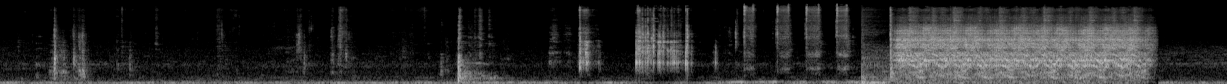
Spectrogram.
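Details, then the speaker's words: The 800 on the starter: it churns steadily at about four beats a second with more power but never catches; cylinder one reads about 70. It later fired after the distributor was moved one tooth and ether was used. "It's definitely got more power, but I'm still not getting it to catch."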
